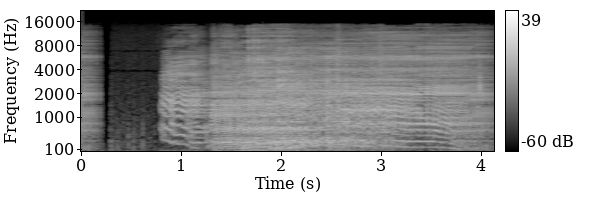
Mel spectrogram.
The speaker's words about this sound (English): I heard that was a door, right? That was supposed to be a door opening. It was some sort of squeaky sound.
